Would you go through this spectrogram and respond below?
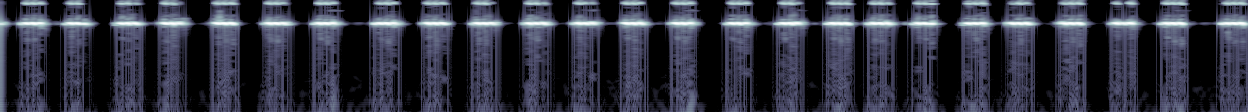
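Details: Loud cricket chirping from a track meant to drive rats out of the home: bright, even pulses about four times a second, each with a high overtone, in an otherwise silent background.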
